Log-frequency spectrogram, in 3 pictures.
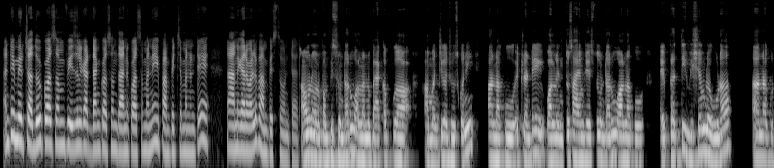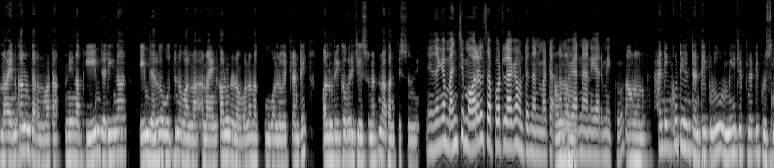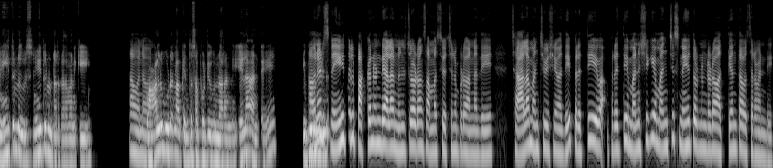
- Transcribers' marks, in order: in English: "బ్యాకప్‌గా"; in English: "రీకవరీ"; in English: "మోరల్ సపోర్ట్"; in English: "అండ్"; in English: "సపోర్టివ్‌గున్నారండి"
- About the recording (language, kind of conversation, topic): Telugu, podcast, స్నేహితులు, కుటుంబం మీకు రికవరీలో ఎలా తోడ్పడారు?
